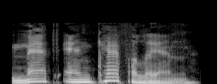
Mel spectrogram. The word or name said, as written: metenkephalin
